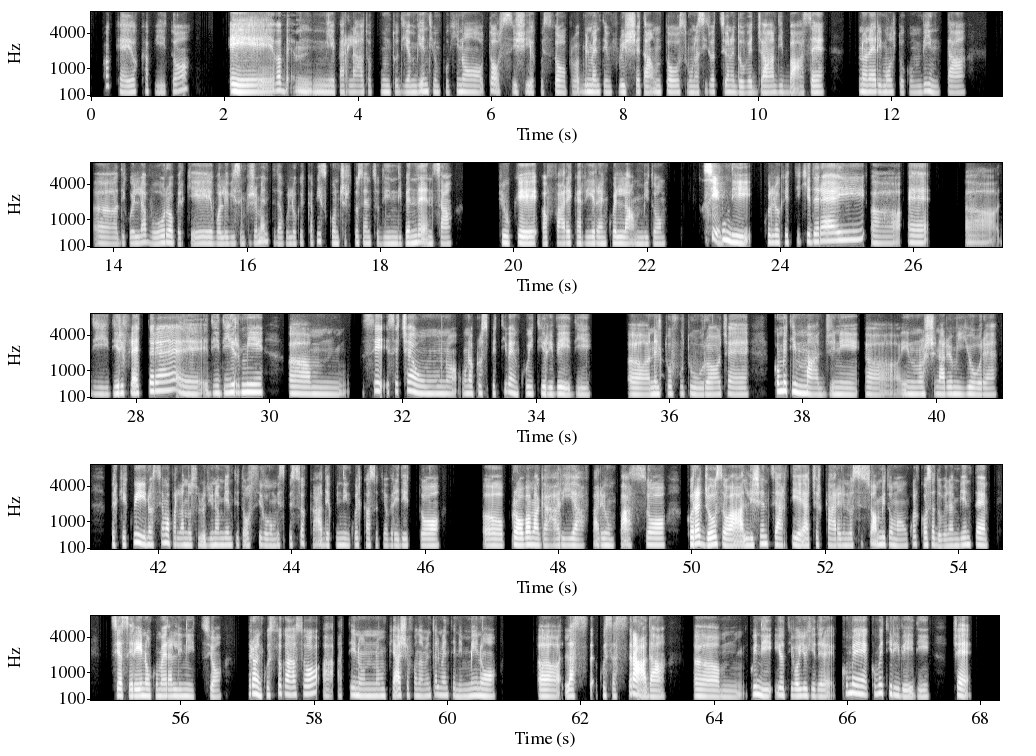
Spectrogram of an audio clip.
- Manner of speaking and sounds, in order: "Cioè" said as "ceh"; "Cioè" said as "ceh"
- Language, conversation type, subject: Italian, advice, Come posso capire perché mi sento bloccato nella carriera e senza un senso personale?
